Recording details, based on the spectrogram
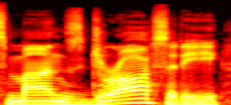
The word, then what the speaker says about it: MonsDRAWsity: Yeah, it sounds like monstrosity, but it's Monsdrosity. Monsdraw. S-I-T-Y, Monsdrosity, because you will be drawing in this game, and that's part of the fun.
